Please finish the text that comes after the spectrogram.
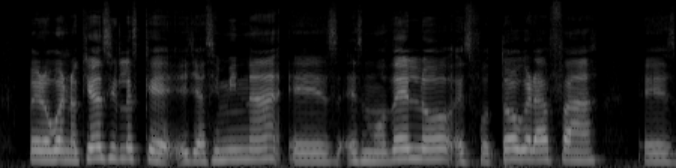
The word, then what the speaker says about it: Yazemeenah: Y está conmigo Yasmina Rossi, que en realidad se pronuncia Yasmina.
